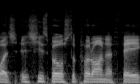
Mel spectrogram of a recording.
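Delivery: ordinary delivery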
